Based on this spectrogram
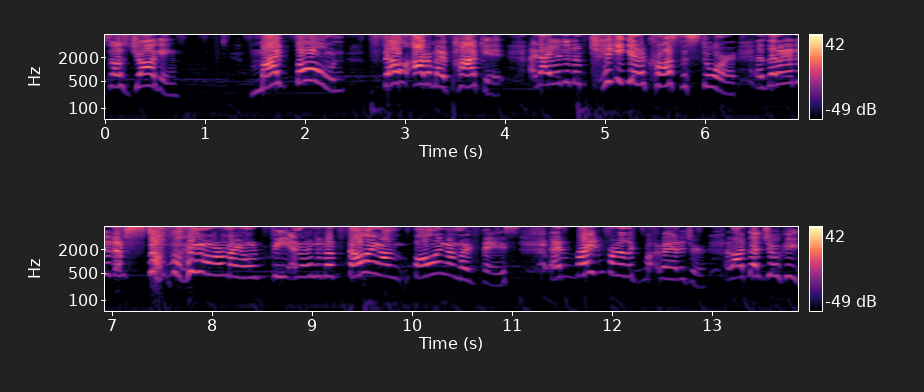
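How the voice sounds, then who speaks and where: In a raised, projected voice at an extremely high pitch, a woman speaks at a fairly quick pace with lively intonation and an animated tone. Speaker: vtuber streamer. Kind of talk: casual livestream chat.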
